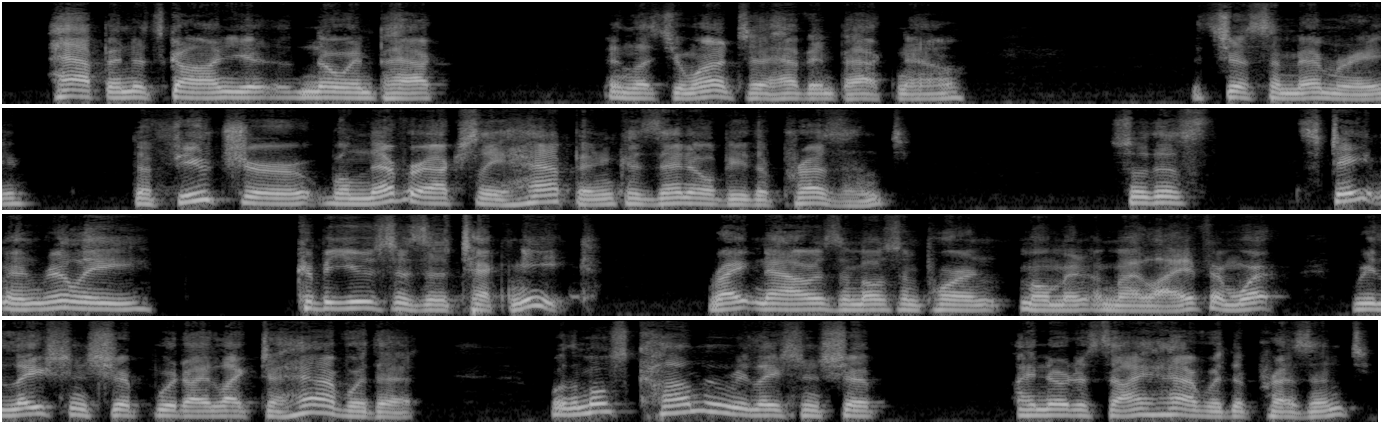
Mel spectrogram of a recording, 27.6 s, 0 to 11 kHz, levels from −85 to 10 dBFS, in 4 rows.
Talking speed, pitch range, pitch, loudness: 155 wpm, 125-155 Hz, 140 Hz, -23 LUFS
